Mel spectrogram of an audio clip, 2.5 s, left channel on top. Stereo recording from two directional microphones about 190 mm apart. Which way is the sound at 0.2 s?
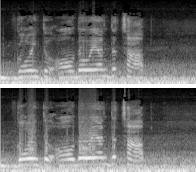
20° right (ahead or behind).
